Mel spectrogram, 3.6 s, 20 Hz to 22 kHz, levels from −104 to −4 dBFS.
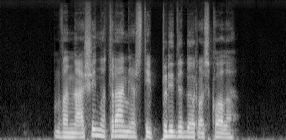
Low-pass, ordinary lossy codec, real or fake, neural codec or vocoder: none; none; fake; codec, 44.1 kHz, 2.6 kbps, SNAC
